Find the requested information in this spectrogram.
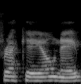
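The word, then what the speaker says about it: Fricchione: and dr dr frischone who's really got a beautiful italian name that should be pronounced freckeone but i always like to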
